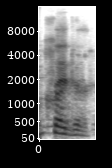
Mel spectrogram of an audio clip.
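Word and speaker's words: Criger: indiana elkhart indiana born lou krieger it rhymes with trigger was considered one of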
